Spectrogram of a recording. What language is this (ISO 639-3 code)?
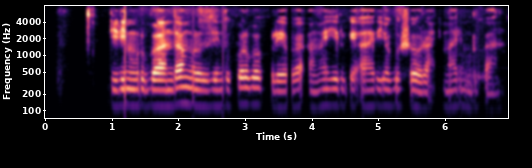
kin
